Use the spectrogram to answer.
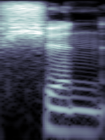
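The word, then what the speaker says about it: ש: It's called shin and then sin. The two forms of the same letter. One's got a dot on the right hand side. That's shin. It's got a shh sound.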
